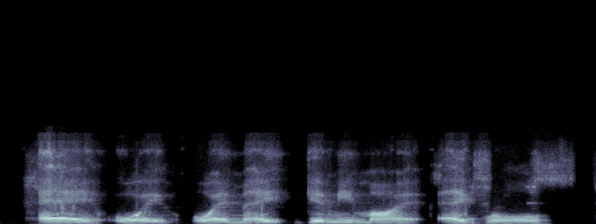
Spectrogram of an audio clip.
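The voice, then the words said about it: Put-on British-sounding accent. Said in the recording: “he's Aussie. I don't know why I'm doing it like a British accent.”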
